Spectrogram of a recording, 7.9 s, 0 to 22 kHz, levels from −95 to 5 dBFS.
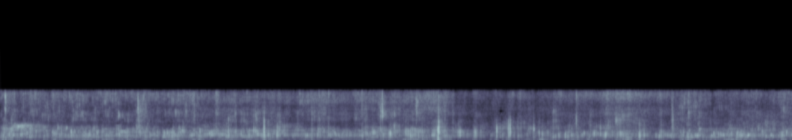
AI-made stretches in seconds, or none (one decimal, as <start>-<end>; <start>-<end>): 2.1-6.8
